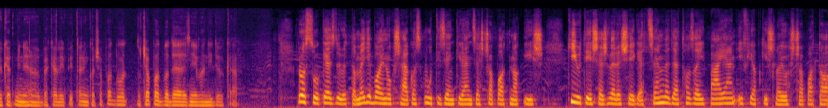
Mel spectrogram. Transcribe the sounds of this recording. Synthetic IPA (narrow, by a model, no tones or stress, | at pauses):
øːkɛt̪minːeːlløbːɛkɛlːeːpiːt̪ɛnyŋkɒt͡ʃɒbot͡ʃɒpɒd̪̚bɒd̪ɛɛzɲilvaːnid̪øːkɛ̰l | ro̞sːulkɛzd̪øːd̪øt̪ːɒmɛɟɛbɒjno̞kʃaːɡɒzuːt̪izɛŋkilɛnt̪sɛʃt͡ʃɒpɒt̪nɒkiʃkiyt̪eːʃɛʃʋɛɾɛʃeːɡɛt̪sɛɱvɛd̪ɛt̪hɒzɒjipaːjaːnʔeːfijɒpkiʃlɒjo̞ʃt͡ʃɒpɒt̪ɒ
